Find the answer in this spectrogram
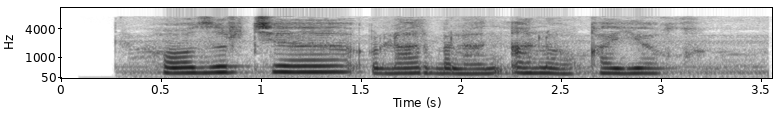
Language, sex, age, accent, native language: Uzbek, female, 18-24, Navoiy, Uzbek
